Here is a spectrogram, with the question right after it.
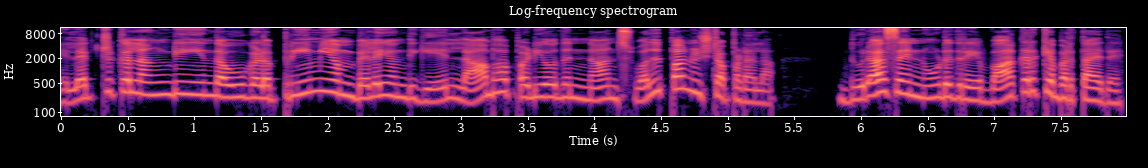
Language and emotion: Kannada, disgusted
